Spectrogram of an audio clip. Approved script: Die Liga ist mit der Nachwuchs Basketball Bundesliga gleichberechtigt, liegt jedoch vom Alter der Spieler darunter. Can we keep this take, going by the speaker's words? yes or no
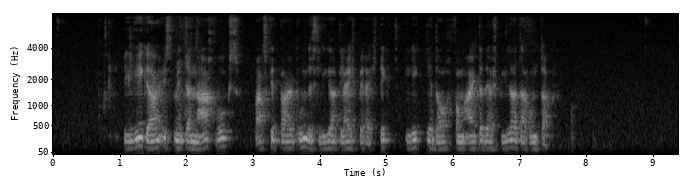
yes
